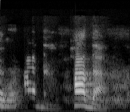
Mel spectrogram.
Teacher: ফাদা, শেষের আরটা বাদ দিবে।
